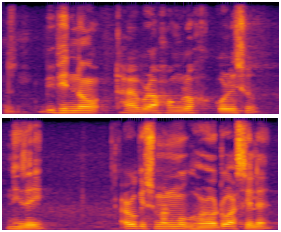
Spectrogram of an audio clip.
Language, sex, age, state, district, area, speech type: Assamese, male, 18-30, Assam, Sivasagar, urban, spontaneous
